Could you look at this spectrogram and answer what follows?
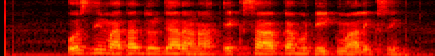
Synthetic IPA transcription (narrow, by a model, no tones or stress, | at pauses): ʊsd̪iːmaːt̪aːd̪ʊɾɡaːɾaːñaːɪksaːbkaːbuːʈiːkmaːlɪksiː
